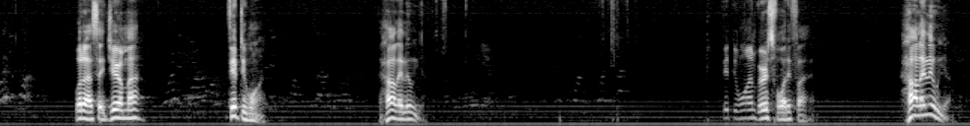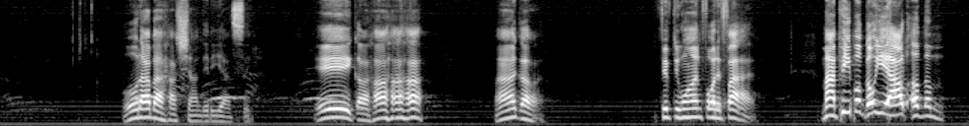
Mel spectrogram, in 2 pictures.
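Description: A man speaks slowly and forcefully into a microphone, in short bursts with pauses.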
